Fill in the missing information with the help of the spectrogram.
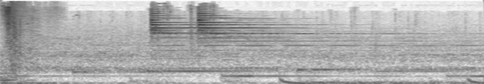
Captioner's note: bell ringing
